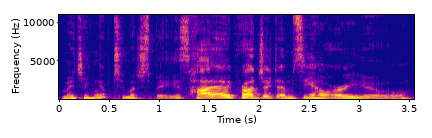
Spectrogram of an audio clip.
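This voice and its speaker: Chatty streamer man with wildly swinging pitch. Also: normal speed, slightly rough. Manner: chatty, swears, reads chat aloud, swings between flat mutters and high squeals. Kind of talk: casual gaming stream chat.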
